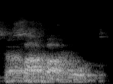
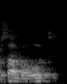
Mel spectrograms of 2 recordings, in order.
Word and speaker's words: Sabaoth: So I think the TH is kind of pronounced, Okay. but it's really kind of a soft TH, right?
